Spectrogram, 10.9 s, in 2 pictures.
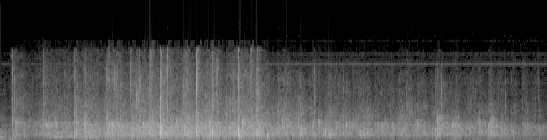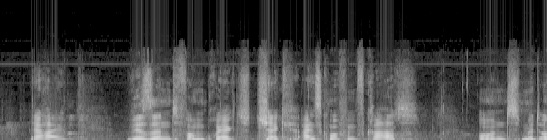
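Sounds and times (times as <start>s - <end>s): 
audience applause: 0.0s - 5.8s
speech: 5.8s - 9.7s, 10.3s - 10.9s.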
